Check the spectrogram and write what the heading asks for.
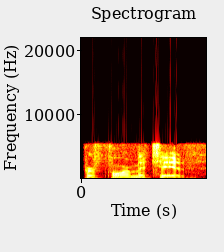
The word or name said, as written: performative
